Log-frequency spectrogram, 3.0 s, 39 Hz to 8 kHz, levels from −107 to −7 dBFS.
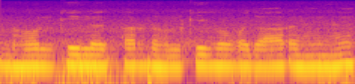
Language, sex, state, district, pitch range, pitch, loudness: Hindi, male, Chhattisgarh, Bilaspur, 120-125 Hz, 120 Hz, -23 LUFS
